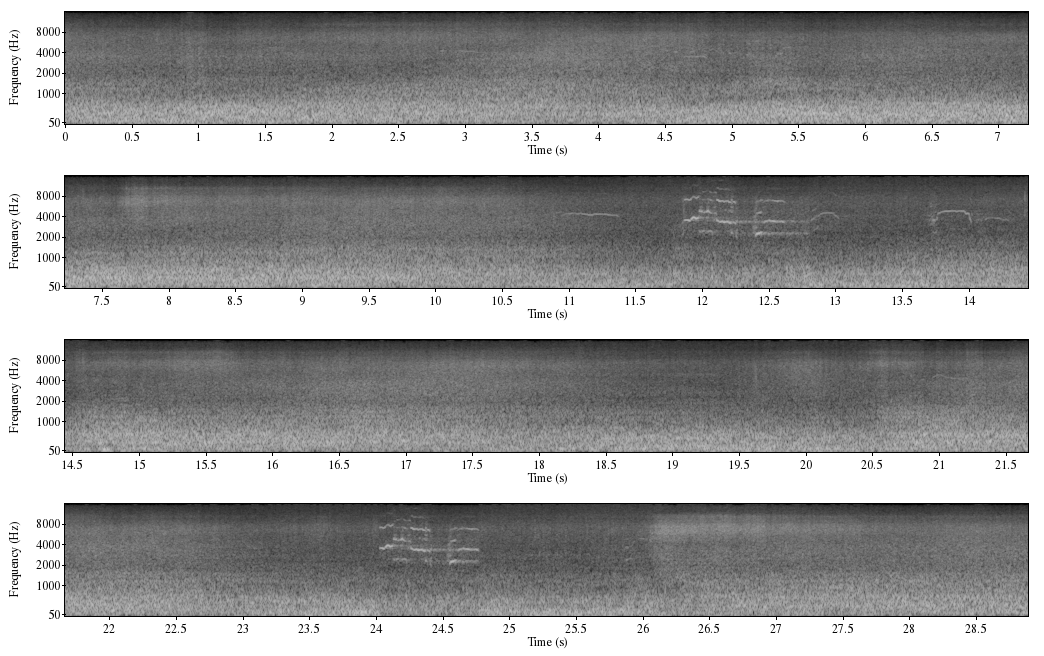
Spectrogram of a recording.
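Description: Sea surf washing in swells that rise and fall every few seconds, with short bird calls twice, about twelve seconds apart. It is a recorded seashore soundscape played as the show's soundtrack.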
